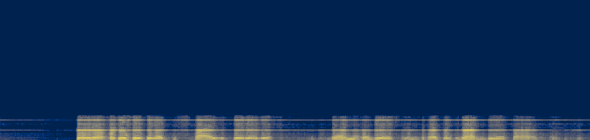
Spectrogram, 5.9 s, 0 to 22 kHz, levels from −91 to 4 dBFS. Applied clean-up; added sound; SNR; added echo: neural mask model RNNoise.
